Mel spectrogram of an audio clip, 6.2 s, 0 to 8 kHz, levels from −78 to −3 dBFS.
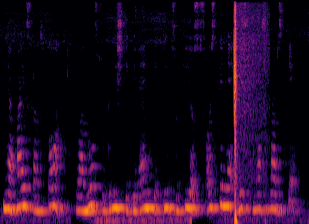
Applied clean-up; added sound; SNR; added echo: none; Fire; 4 dB; reverberation time 0.5 s.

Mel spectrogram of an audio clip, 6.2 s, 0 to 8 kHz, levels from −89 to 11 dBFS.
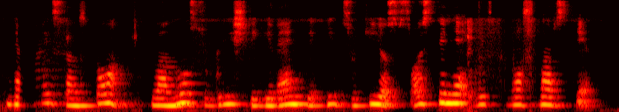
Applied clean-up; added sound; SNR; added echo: neural mask model DeepFilterNet 3.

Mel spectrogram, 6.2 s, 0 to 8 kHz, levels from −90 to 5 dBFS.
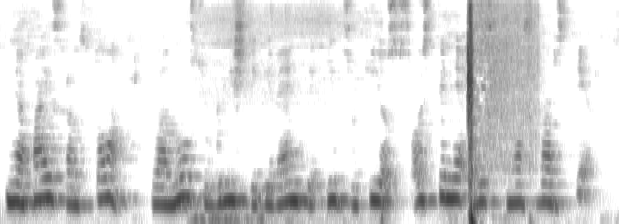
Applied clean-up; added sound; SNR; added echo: classical method WPE with log-MMSE.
